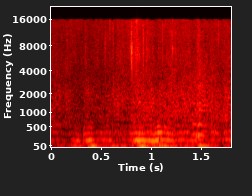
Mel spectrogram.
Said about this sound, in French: Les abeilles vivent dans un univers de vibrations. Fermons les yeux. Imaginons entendre le bourdonnement d'une abeille.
